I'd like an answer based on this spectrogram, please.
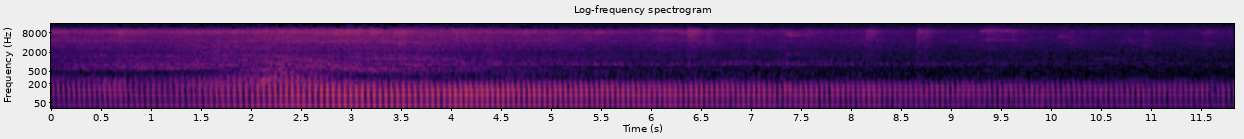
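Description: A vehicle engine running with a low, fast pulse, growing louder about two seconds in and then slowly fading.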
